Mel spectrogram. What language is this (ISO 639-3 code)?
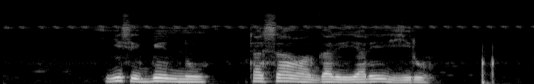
bba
